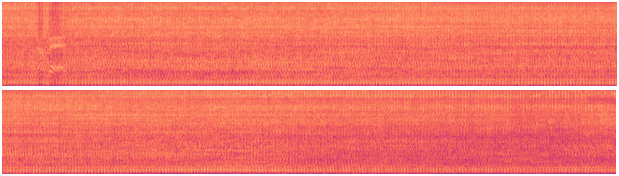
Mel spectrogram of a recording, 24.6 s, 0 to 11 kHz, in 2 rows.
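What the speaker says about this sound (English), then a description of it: "Not bad for a, what is it, 63-year-old generator?" Sixty-three-year-old Briggs and Stratton engine running an RCA generator, a steady loud chugging drone close by with no pauses throughout.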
